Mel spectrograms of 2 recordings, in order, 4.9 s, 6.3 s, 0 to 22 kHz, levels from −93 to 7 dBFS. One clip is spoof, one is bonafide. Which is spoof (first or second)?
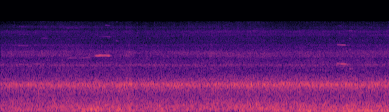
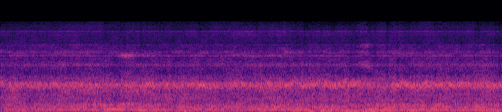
second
